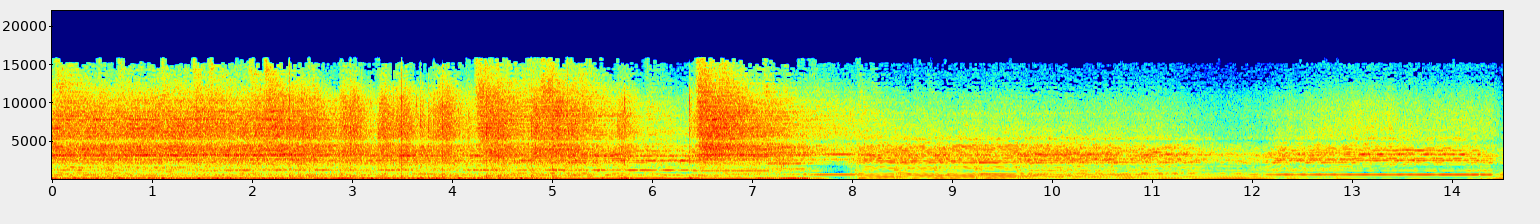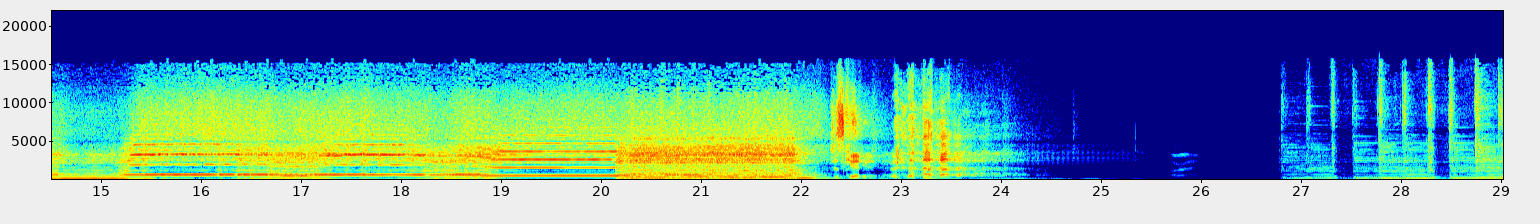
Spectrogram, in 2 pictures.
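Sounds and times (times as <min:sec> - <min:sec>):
electric guitar ringing notes: 0:00.0 - 0:22.3
rock band playing: 0:00.0 - 0:22.3.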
